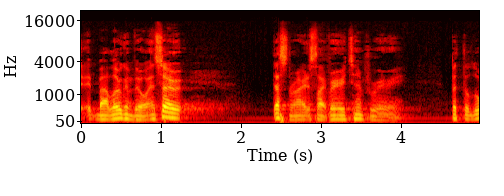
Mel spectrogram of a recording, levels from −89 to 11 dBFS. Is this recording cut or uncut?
cut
